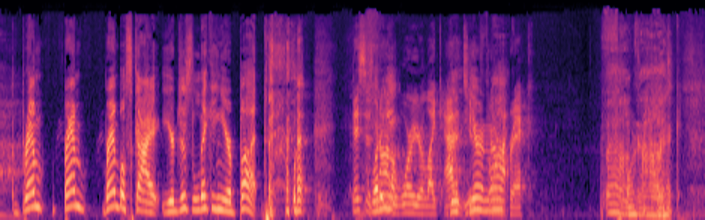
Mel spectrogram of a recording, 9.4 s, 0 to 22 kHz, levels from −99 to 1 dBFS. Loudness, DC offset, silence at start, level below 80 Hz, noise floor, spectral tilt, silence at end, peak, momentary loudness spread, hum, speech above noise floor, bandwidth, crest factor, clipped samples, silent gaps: -20 LUFS; under 0.1%; 0 s; -36 dBFS; -63 dBFS; -5 dB/octave; 0.05 s; -2 dBFS; 11 LU; none; 43 dB; 18.5 kHz; 18 dB; under 0.1%; none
